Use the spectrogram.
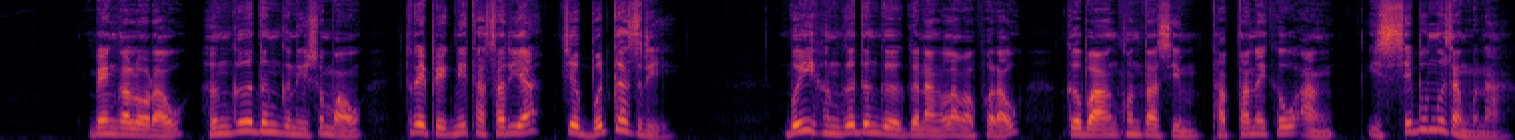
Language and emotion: Bodo, disgusted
